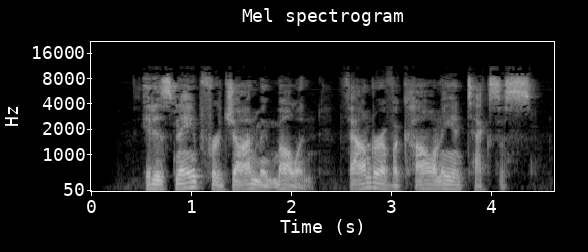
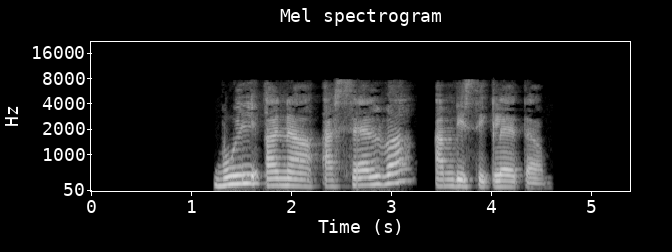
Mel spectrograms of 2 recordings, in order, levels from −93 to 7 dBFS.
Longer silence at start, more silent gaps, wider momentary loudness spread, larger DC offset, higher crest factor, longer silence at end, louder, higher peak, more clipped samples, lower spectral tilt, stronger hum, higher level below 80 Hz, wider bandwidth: second, 0.5 s vs 1.25 s; second, none vs 3.27-3.43 s; second, 6 LU vs 10 LU; neither; about the same, 16 dB vs 16 dB; second, 0.2 s vs 0.85 s; second, -24 LUFS vs -18 LUFS; second, -8 dBFS vs -4 dBFS; neither; second, -2.5 dB/octave vs -5.5 dB/octave; neither; first, -58 dBFS vs -64 dBFS; first, 11.5 kHz vs 8 kHz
